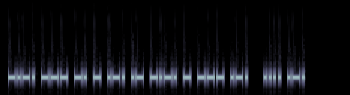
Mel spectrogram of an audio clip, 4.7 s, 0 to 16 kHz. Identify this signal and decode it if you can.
Morse code, heard as a keyed tone, about 38 wpm, 700 Hz. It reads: CONTRACTOR HR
